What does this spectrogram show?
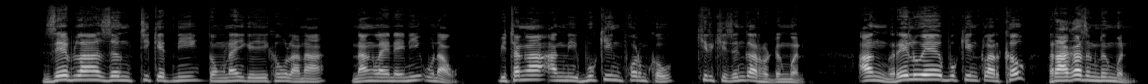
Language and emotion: Bodo, angry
